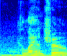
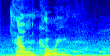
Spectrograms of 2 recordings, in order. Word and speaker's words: Kalanchoe: Kalanchoe or Kalanchoe, depending on how you want to pronounce that.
